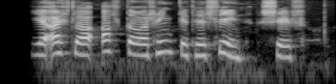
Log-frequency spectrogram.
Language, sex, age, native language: Icelandic, male, 13, Icelandic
